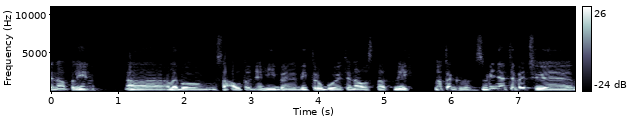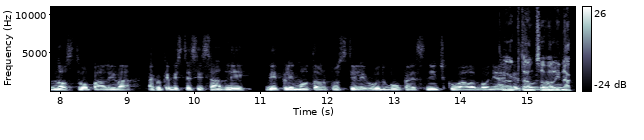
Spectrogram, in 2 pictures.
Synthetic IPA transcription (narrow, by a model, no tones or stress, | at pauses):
ɛnaplin | alɛbɔsaʔaʊt̪ɔɲɛɦiːbɛʋit̪ɾubujɛcɛnaɔst̪at̪niːx | nɔt̪aɡzmiɲacɛʋɛt͡ʃɛmnɔst̪ʋɔpaliʋa | akɔkɛbiscɛsisad̪li | ʋiplimɔt̪ɔɾpusciliɦud̪bupɛsɲit͡ʃkualɛbɔɲɛakkɛzt̪anɔʋalina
